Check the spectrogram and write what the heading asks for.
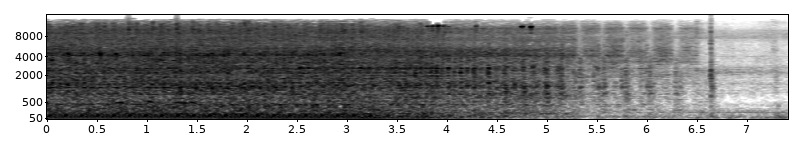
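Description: Sonalika Tiger DI 65 tractor's common-rail diesel engine running steadily, then dying away over about two seconds from about three seconds in.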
